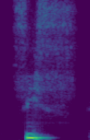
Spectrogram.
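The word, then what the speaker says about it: six: En este caso sería con S, cis. Algo un poquito fuera de lo común porque normalmente la X no suena, pero en este caso sí. Cis.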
